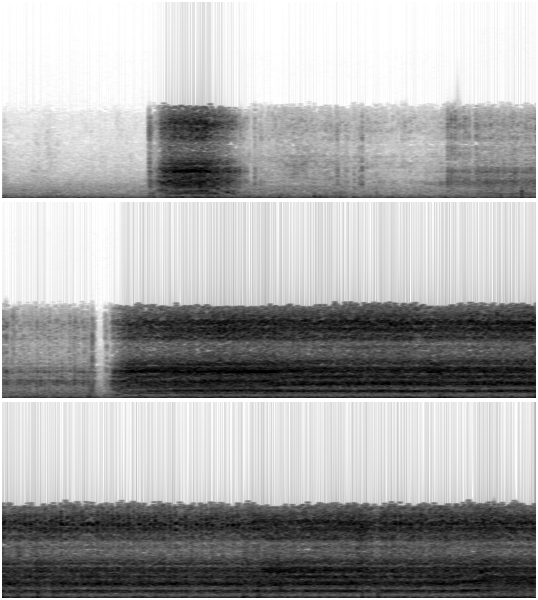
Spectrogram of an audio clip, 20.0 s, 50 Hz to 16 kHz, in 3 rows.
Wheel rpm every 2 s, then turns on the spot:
10, 30, 0, 30, 140, 160, 160, 160, 160, 190.
none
